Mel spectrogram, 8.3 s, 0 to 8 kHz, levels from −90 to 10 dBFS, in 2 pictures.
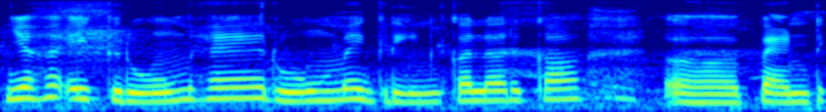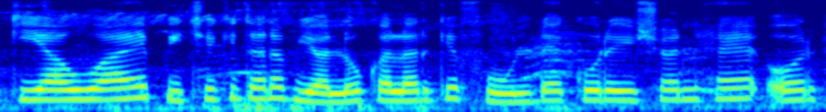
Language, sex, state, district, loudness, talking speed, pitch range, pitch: Hindi, female, Bihar, Jamui, -34 LUFS, 180 wpm, 200-245 Hz, 225 Hz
